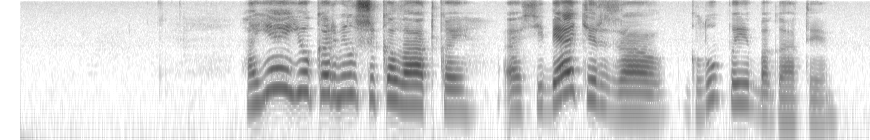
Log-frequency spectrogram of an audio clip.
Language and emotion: Russian, sad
